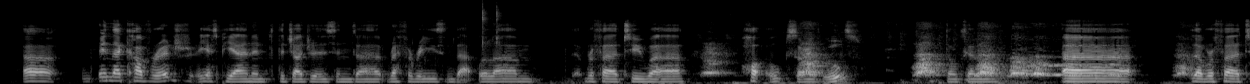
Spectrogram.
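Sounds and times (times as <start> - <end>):
speech: 0.2 - 8.6, 9.5 - 12.4
dogs barking and whimpering: 6.9 - 12.1.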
